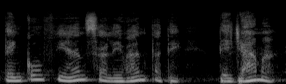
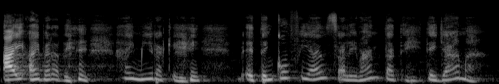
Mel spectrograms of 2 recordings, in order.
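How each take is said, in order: First: Much softer, lower, slow coaxing voice; mock sugary hypocrite; fake sweetness. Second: Much softer, laughing fawning voice; hammed-up fawning crowd; mock hypocrisy. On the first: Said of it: "ahora le dicen". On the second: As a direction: suck up with a giggle. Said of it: "hay algo de hipocresía".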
